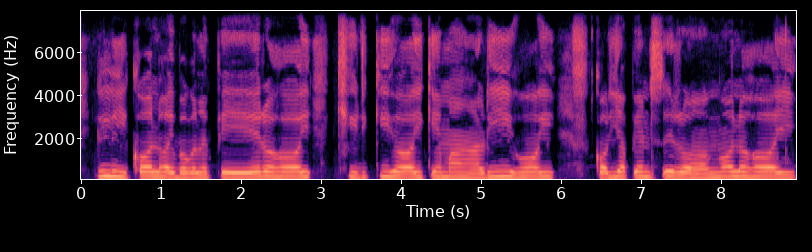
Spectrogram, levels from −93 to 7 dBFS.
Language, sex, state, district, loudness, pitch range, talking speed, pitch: Bajjika, female, Bihar, Vaishali, -19 LUFS, 220-230 Hz, 100 wpm, 225 Hz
